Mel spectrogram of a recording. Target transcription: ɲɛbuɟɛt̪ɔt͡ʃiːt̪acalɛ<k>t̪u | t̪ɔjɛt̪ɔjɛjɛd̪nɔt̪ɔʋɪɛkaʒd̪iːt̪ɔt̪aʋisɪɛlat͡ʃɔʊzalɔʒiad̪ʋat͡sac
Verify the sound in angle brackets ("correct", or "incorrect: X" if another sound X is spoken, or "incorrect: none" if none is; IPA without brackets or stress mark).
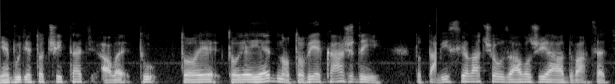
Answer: incorrect: none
